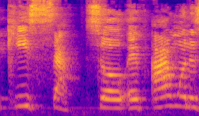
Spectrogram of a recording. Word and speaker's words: kisa: right okay asian word of the day is kisa so kisa so kisa is spelled k-i-s-a kisa is what okay so we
